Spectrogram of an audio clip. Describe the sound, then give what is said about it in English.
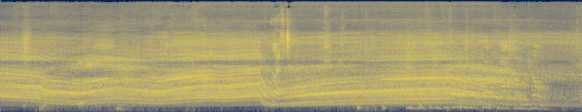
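A car engine drones continuously while driving, its pitch climbing and easing repeatedly, with one sudden drop and fresh climb partway through, before fading slightly at the end. “All right, guys, let's drive back home. Easy left.”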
